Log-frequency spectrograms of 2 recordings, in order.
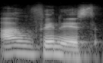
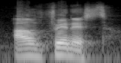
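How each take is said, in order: First: It is said in a happy, relieved tone. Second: It is said in a fed-up, exasperated tone. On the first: The task has been completed. "kalau lagi seneng berarti dia udah kelar tugasnya" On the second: The person has had enough of something. "itu maksudnya nanti adalah dia udah muak sama ini"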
